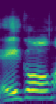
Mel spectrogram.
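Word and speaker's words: Eigil: So some people say agel I'm going to say Iel. It's easier to say.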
